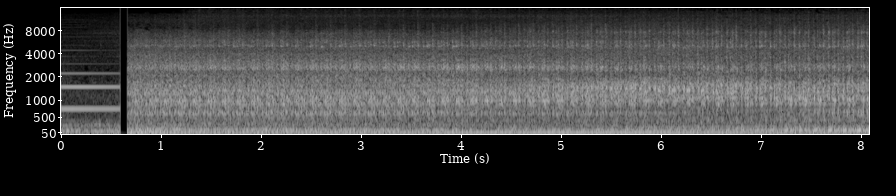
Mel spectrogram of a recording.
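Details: Truck starting after a new unit was fitted and the batteries reinstalled, after a busted terminal head and half an hour on the block heater; a brief beep, then the engine catches and settles into a steady, even idle with no misses.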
